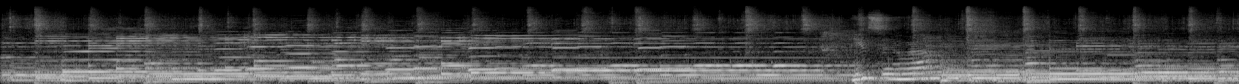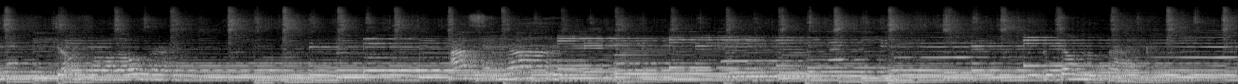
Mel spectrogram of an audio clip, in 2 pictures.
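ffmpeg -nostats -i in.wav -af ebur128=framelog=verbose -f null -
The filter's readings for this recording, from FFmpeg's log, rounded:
Integrated loudness:
  I:         -17.5 LUFS
  Threshold: -27.5 LUFS
Loudness range:
  LRA:         1.3 LU
  Threshold: -37.5 LUFS
  LRA low:   -18.0 LUFS
  LRA high:  -16.8 LUFS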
